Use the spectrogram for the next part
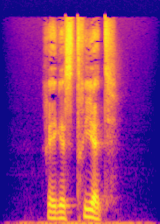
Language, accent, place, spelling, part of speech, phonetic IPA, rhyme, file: German, Germany, Berlin, registriert, verb, [ʁeɡɪsˈtʁiːɐ̯t], -iːɐ̯t, De-registriert.ogg
- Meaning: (verb) past participle of registrieren; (adjective) registered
